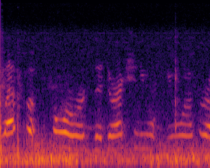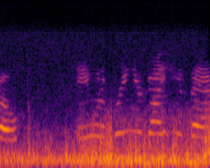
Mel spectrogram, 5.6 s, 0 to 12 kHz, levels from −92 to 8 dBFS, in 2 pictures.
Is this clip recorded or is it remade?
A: recorded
